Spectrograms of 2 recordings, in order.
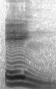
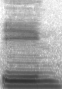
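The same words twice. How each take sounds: First: The syllable is said short and abrupt. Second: The syllable is said on a level mid tone. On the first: "จะเป็นเสียงวรรณยุกต์โทเสียงจะสั้น" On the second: "เสียงสามัญ"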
